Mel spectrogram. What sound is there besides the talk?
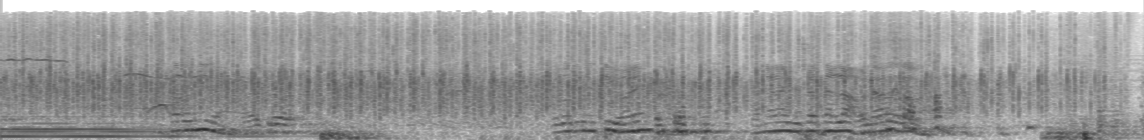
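audience applause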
